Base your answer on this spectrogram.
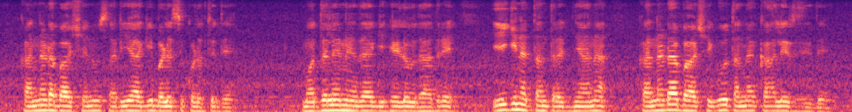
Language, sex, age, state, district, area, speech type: Kannada, male, 18-30, Karnataka, Shimoga, rural, spontaneous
